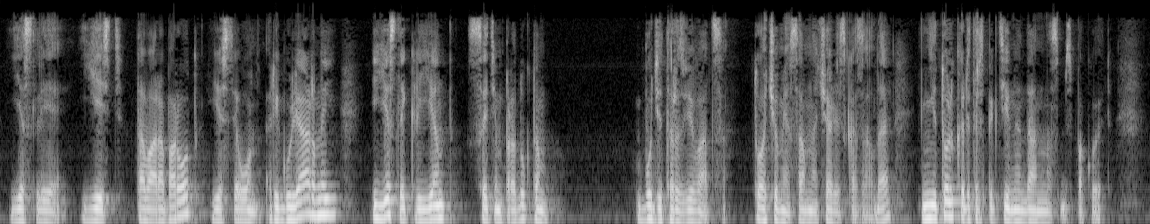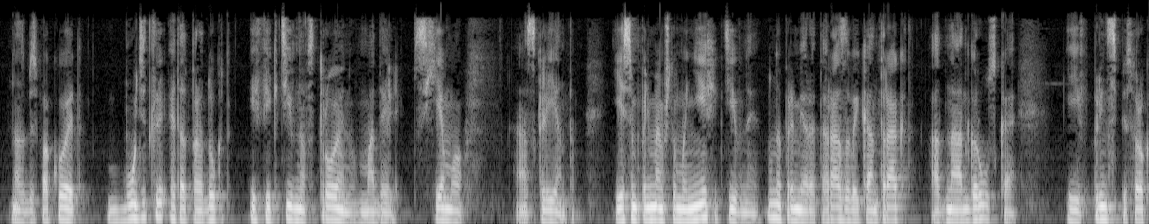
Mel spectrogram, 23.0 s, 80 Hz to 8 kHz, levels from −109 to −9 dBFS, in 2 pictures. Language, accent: Russian, native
